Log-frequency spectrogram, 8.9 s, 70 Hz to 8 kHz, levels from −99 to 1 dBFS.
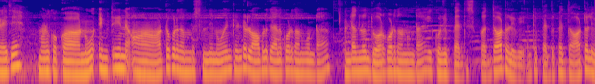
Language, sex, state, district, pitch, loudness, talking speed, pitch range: Telugu, male, Andhra Pradesh, Visakhapatnam, 140 Hz, -29 LUFS, 175 wpm, 130-150 Hz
